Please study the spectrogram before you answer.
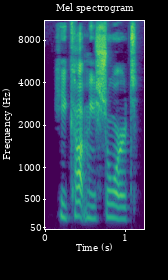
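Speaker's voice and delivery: ordinary delivery, nothing marked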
